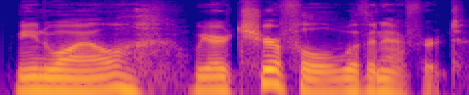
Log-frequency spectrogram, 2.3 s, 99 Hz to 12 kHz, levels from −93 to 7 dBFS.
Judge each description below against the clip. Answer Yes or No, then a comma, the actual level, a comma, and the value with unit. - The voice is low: Yes, low, 120 Hz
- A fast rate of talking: No, average, 180 wpm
